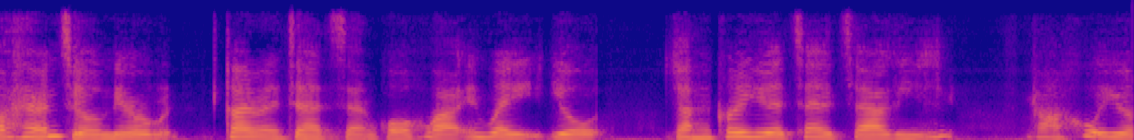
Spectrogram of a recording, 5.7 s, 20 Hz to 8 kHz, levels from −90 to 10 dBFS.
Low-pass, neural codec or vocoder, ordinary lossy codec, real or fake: 7.2 kHz; codec, 16 kHz, 0.5 kbps, FreqCodec, larger model; Opus, 64 kbps; fake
